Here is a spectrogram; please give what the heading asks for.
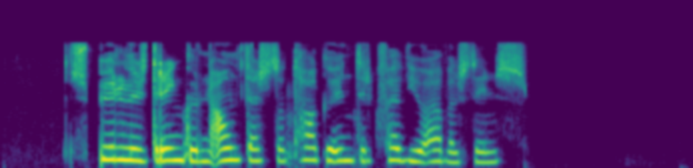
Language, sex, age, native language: Icelandic, female, 11, Icelandic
